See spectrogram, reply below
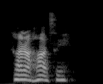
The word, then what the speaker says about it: Ta-Nehisi: And I think it's because of people like Ta-Nehisi Coates. Did I say it right? Ta-Nehisi? – Ta-Nehisi.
